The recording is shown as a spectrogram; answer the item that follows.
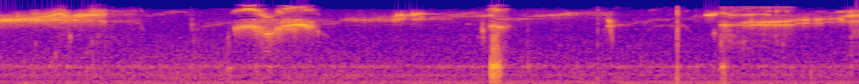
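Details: Bald eaglets begging in a nest as the mother brings in food, calls getting noisier; high thin whistled and squealing notes, some drawn out and wavering, in short bursts with gaps and a few clicks.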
